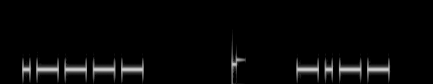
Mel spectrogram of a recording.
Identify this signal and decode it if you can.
Morse code, heard as a keyed tone, about 17 wpm, 700 Hz. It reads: 1 Y
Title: Single Letter-Number Alt - Rapid-Fire 17wpm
